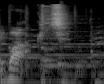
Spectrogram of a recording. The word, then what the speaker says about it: walked: in the past they walked that's difficult for people to pronounce you have to do three steps walk stop T walk T walk walked that's very difficult for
